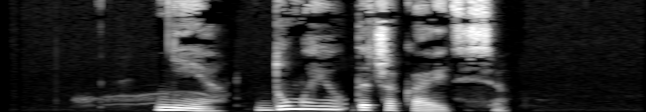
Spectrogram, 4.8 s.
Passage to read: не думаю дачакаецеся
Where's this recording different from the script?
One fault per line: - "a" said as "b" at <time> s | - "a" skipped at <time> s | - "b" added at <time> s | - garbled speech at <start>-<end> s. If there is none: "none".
none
